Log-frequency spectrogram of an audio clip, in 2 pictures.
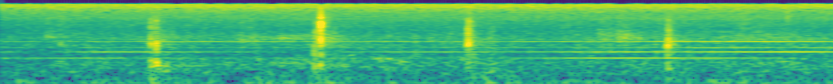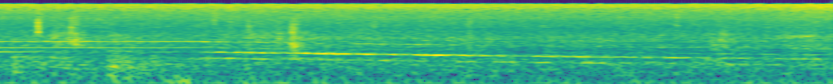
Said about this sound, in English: I didn't even plan for the siren to go off in between the awkward page turning. It's probably the only time you'll get some musical accompaniment.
